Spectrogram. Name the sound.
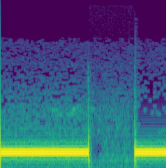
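telephone call tone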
